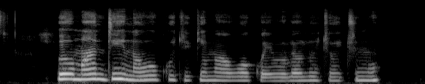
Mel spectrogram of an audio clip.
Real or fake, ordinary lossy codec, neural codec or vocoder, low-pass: fake; none; codec, 44.1 kHz, 2.6 kbps, SNAC; 14.4 kHz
